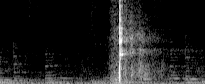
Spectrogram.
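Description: Driver striking a golf ball off the tee: one sharp, metallic crack about a second in, with a brief ringing tail. The drive is skied, a 'tempura', but goes straight. Background music with plucked guitar plays throughout.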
